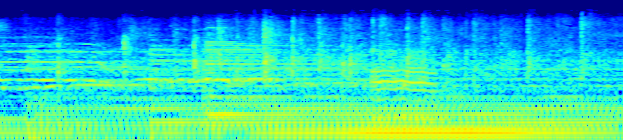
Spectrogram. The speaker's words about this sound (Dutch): En weet je wat we vandaag zo leuk weer kunnen doen? We kunnen joelen en klappen. Dus applaus, kom maar dus.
